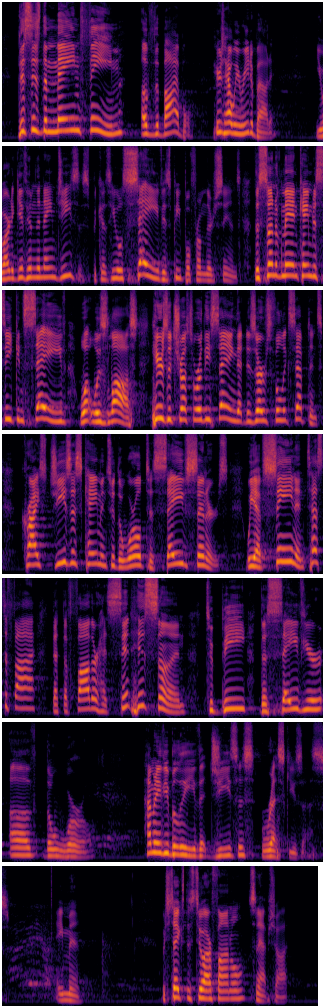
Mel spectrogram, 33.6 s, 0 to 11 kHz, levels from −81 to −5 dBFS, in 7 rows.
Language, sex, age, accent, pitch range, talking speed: English, male, 40-59, American, 150-225 Hz, 170 wpm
